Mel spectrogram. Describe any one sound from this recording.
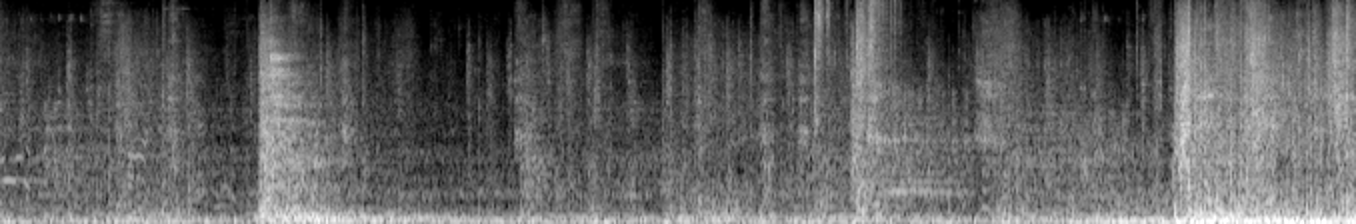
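A fire roars.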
